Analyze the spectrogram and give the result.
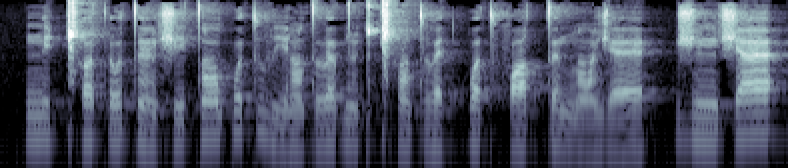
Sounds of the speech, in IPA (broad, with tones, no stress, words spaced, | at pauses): ni˧ǁʰʌ˧t ɾʊ˦tɛ̃˨ʃi˧tɑ̃˦ pʊ˦tvi˨ɾɑ̃˧t lə˦d̪ɛ̃˧tǁʰɑ̃˧tvɛ˧t pʌ˦˨tfɑ˧ tə˦˨ nɑ̃˧ʒɛ˦ | ʒĩ˧ʃæ˦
